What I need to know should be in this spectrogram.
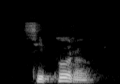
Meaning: A Greek alcoholic spirit distilled from marc or pomace, similar to grappa
- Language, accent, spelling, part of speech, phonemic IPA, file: English, Southern England, tsipouro, noun, /ˈ(t)sɪpʊɹoʊ/, LL-Q1860 (eng)-tsipouro.wav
